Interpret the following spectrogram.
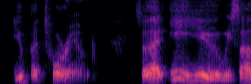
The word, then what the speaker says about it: Eupatorium: And so we just combine this EU and it often just gets said as U. So euonymus, eupatorium. F, also pretty straightforward, Phagopyrum, Fallopia, Festuca, Filipendula, Fimbristylis, Feniculum.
